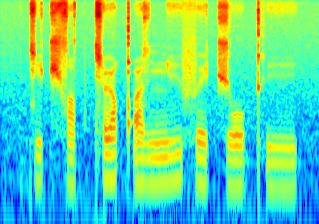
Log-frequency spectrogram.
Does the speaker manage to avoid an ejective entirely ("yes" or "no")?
no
